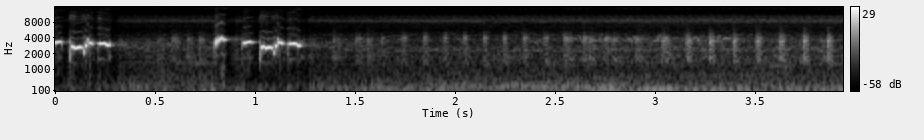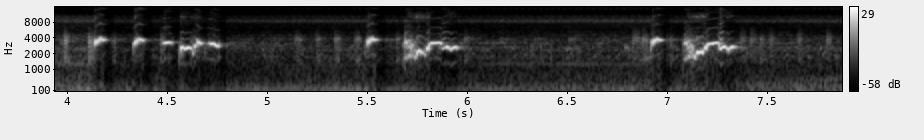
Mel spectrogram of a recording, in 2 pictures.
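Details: Loud sooty-headed bulbul song used to call in wild birds: five short bubbly whistled phrases of rising and falling notes, closely spaced. A rapid ticking chatter sounds faintly between phrases.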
